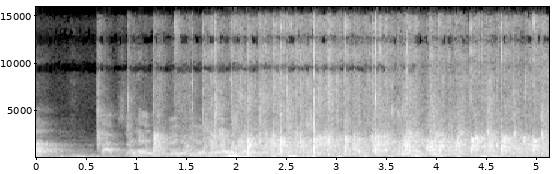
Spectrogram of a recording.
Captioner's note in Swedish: applåder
